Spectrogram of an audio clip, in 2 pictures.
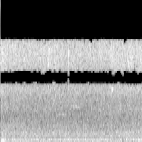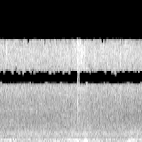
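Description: Honey bees buzzing around an opened hive: a steady, even hum.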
